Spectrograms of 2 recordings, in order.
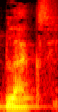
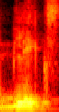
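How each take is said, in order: First: The word is said in a plain accent. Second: The word is said in a South African accent.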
